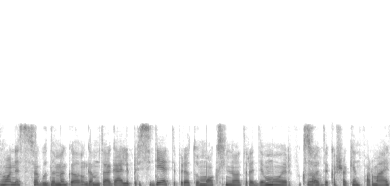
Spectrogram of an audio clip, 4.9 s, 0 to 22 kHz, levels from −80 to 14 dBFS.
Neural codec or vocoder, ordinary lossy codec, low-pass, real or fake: vocoder, 24 kHz, 100 mel bands, Vocos; AAC, 48 kbps; 7.2 kHz; fake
